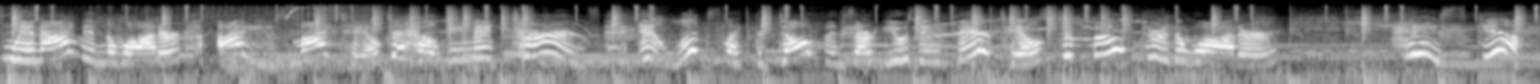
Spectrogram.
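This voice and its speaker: A woman voicing an eager, curious young animal friend, with loud background music. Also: extremely high pitch, very animated, measured pace, heavily acted. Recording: cartoon voice with loud music behind.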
